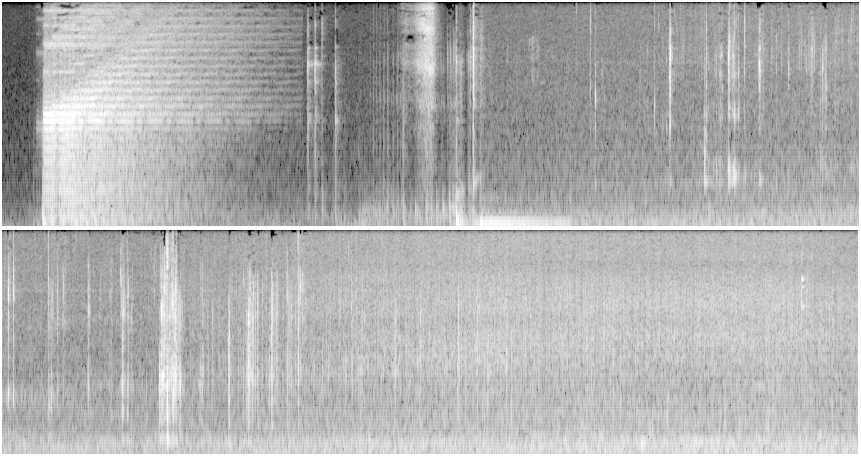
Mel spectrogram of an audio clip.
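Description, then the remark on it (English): A big black oatmeal beer is poured from a bottle into a glass and recorded with a dedicated beer mic: a rushing pour that tapers off, then a long stretch of irregular crackling and popping as the foam fizzes and settles, with no talking. “I don't know if you could tell from the sound of the beer mic there, but that was a really insanely smooth pour.”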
